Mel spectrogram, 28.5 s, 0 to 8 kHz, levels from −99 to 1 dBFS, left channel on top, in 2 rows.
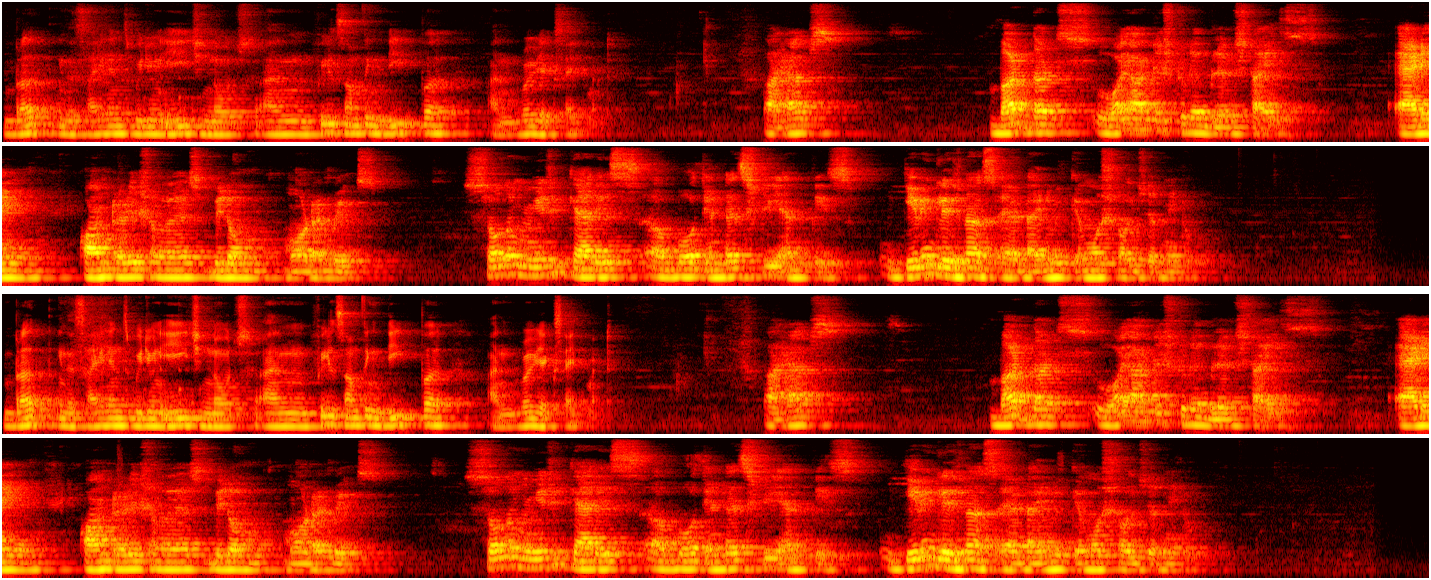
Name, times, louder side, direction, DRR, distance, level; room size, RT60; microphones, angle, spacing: voice 1, 0.0-6.0 7.4-7.5 15.3-15.5 21.2-21.3 23.3-23.5, right 2 dB, 45° right, 0.4 m, -35 dB
voice 2, 7.6-8.3 9.9-13.1 13.9-14.6 15.0-18.0 18.9-22.8 23.0-26.2, left 2 dB, 70° left, 1.2 m, -31 dB
8.7 x 4.9 x 3.0 m
head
